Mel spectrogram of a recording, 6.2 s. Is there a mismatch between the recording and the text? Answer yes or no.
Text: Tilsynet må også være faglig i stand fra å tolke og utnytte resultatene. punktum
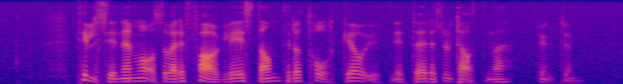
yes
